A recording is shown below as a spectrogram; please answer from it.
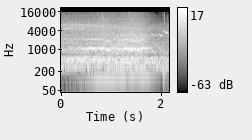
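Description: A car's tyres skidding as it brakes to a stop on dirt. The skid swells about half a second in and cuts off just before the end.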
